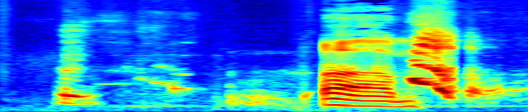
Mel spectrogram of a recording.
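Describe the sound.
A puppy whining in a few drawn-out, high whimpers, the loudest a wavering moan near the end, with softer yips and murmurs between.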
